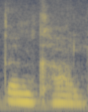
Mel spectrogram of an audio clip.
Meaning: to moan, to groan
- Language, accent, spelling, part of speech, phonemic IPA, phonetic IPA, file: Armenian, Eastern Armenian, տնքալ, verb, /tənˈkʰɑl/, [təŋkʰɑ́l], Hy-տնքալ.ogg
